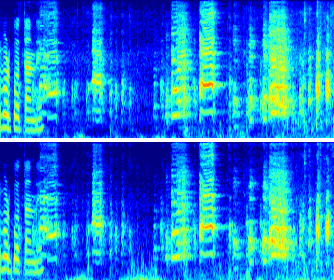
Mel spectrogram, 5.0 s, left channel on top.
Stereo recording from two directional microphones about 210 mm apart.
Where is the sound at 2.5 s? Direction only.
50° right (ahead or behind).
